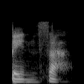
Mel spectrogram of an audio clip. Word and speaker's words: pensá: Comé, decí, pensá. Ese voceo a veces, al terminar la palabra con la mayor fuerza de voz en la última sílaba, requiere de acento.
